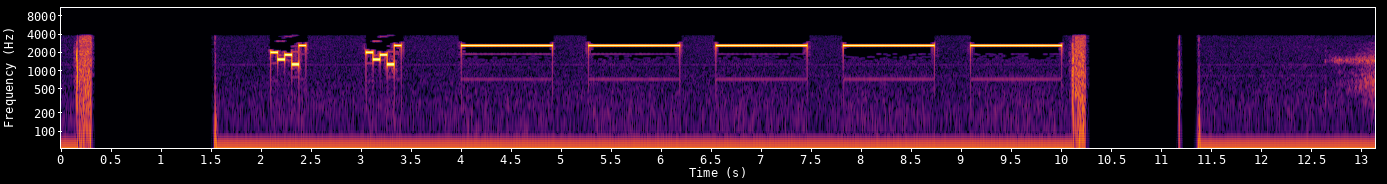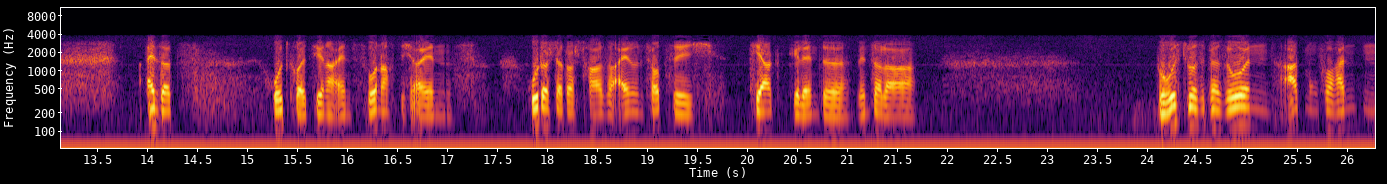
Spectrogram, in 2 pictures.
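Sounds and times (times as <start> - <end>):
soft static hiss: 1.6 - 9.1, 11.4 - 26.2
electronic fire brigade dispatch alarm tones: 2.1 - 2.5, 3.1 - 3.4, 4.0 - 10.1
speech: 15.8 - 17.3, 17.9 - 21.8, 24.4 - 26.2.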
